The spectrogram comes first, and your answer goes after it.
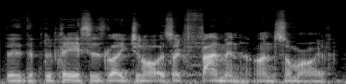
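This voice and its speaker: A man's voice: low voice, fairly even intonation, a little fast, sharp tone. A man co-hosting a podcast, recapping a film story in an informal, casual way. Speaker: podcast co-host. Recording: clear background room noise.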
